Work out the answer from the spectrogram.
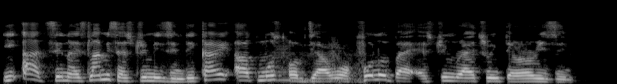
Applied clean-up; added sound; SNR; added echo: none; none; none; none.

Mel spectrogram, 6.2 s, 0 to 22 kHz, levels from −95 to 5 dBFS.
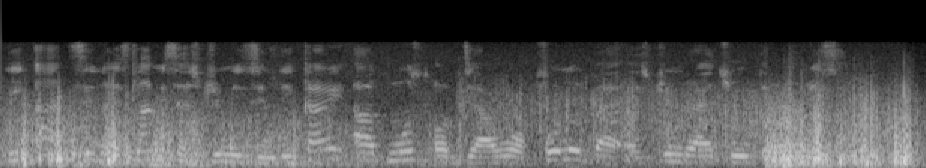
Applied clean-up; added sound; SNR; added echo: none; Thunder; -4 dB; none.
